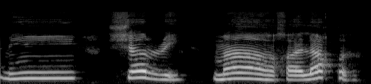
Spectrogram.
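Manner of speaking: शर्री with a thin doubled रा; light ra. Shown as a demonstration. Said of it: "रा बारीक है". (रा बारीक पढ़ें)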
